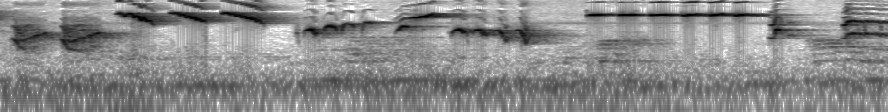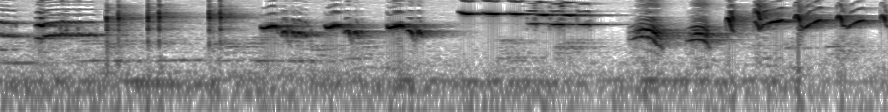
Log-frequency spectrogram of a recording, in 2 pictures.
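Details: Wild Hill blue flycatcher from mountain forest in varied song: fast chattering phrases, a long thin high whistle, and tumbling slurred notes and chips in quick succession.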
